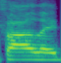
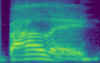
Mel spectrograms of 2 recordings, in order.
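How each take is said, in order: First: The word begins with a v sound. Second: The word begins with a b sound. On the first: This is the modern Greek form. "it wouldn't be vale" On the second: This is the ancient Greek form. "in ancient Greek it would be bale"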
